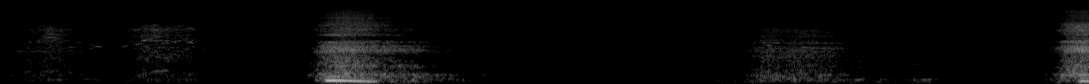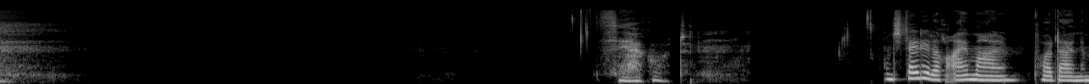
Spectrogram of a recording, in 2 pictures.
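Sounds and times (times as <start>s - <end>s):
deep breaths during guided meditation: 3.1s - 5.0s, 7.4s - 8.8s, 10.5s - 12.1s, 14.8s - 15.8s, 17.8s - 18.5s
speech: 17.1s - 17.9s, 19.8s - 21.7s.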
